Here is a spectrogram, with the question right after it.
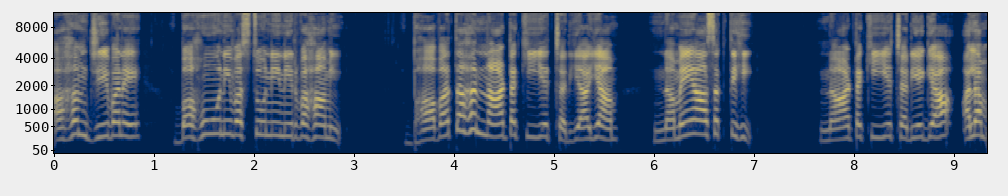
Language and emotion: Sanskrit, angry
